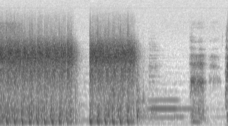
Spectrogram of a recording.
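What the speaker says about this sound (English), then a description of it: "Darnation, them was gunshots." Cartoon gunfire crackles near Baddie's ranch in a Wild West setting: dense, rapid volleys of shots fill the first two seconds, break briefly, resume, then give way to a musical sting.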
